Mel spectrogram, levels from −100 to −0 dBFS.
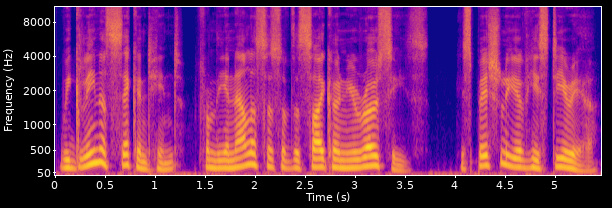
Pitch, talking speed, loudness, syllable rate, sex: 155 Hz, 155 wpm, -17 LUFS, 5.4 syllables/s, male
